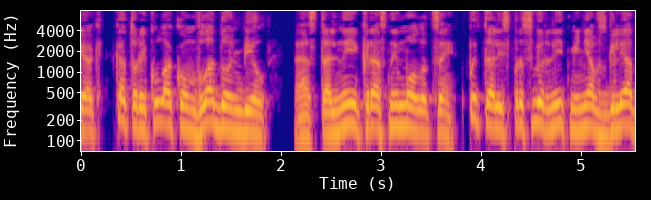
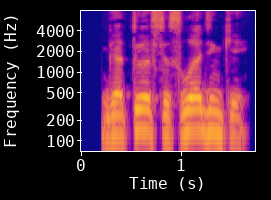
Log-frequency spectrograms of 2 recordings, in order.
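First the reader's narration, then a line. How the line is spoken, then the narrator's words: Whisper. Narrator (Russian): шепнул он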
